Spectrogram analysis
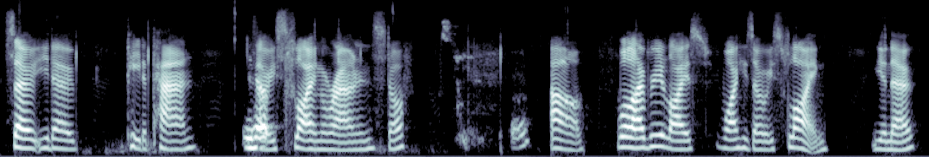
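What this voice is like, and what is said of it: Australian accent. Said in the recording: “Yeah, got an Australian accent.”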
